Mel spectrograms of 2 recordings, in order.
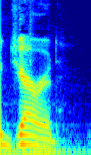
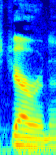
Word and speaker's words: Gerard: Name is actually Jared. It's spelled Gerard, but it's Jared, and my mom will smack you in the head for calling me Gerard, Tom.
